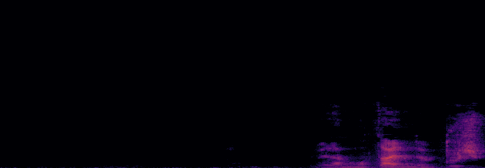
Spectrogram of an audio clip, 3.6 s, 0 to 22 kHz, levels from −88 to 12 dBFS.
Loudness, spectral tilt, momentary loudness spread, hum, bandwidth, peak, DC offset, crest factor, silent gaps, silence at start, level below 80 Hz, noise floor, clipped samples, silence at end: -44 LUFS; -2.5 dB/octave; 15 LU; none; 15.5 kHz; -24 dBFS; under 0.1%; 26 dB; none; 2.35 s; -76 dBFS; -84 dBFS; under 0.1%; 0 s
